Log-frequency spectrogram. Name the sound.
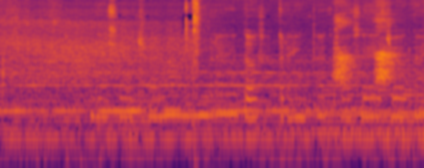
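dogs barking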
